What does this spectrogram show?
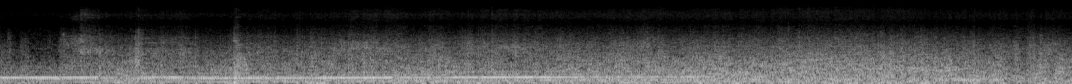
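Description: Honda Shadow 125's small V-twin engine running at a steady cruise, its note slowly rising over the first several seconds, under steady wind and road noise. A few brief clicks come in the first couple of seconds.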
